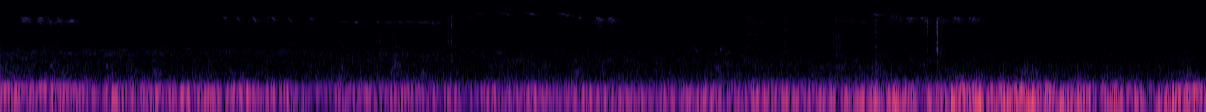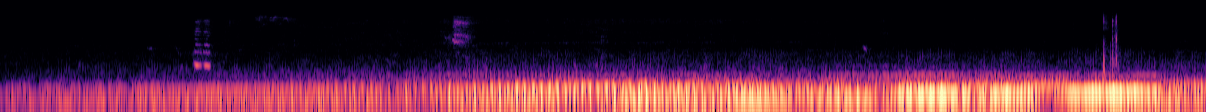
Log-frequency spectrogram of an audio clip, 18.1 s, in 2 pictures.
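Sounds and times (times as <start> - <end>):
faint high bird chirps: 0.0 - 0.7, 1.6 - 5.6, 10.2 - 11.4
low background rumble: 0.0 - 18.0.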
